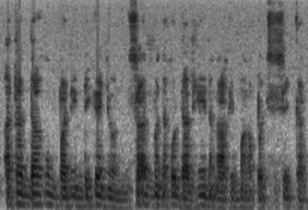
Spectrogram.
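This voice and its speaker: A Filipino man acting as an earnest, steadfast young husband and father in a radio drama, speaking in solemn, measured declarations. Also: sits low, steady tone, mellow, husky. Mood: firm, earnest. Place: recording studio, behind-the-scenes camera recording. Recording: roomy distant mic, faint background noise.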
